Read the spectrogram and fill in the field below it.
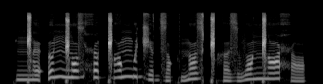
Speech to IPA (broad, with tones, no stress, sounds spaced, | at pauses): ŋ͡ǁ ɛ˩ ʔ ə˦˥ ŋ͡ǁ ɔ˦˥ z ħ ʊ˦˥ ɡ͡ǁ ɑ˦˥ ŋʷ ə˦˥ d͡ʒ ə˩ d͡z ɒ˩ k n ɒ˦˥ z ǁʰ ɜ˩ z v ɒ˦˥ ŋ͡ǁ ɑ˦˥ ħ ɒ˩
